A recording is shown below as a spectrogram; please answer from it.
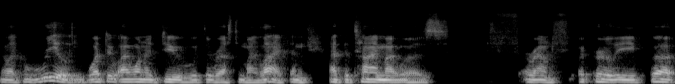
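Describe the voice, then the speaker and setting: A man's dark, mellow tone is somewhat breathy, with a fairly low pitch and fairly even intonation. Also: quiet background. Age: 60s. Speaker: nonprofit founder. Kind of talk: panel discussion. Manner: halting.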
